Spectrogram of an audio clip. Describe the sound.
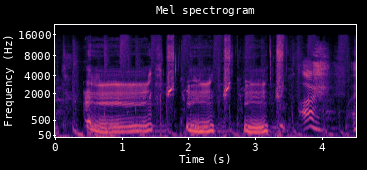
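A person imitates a donkey's bray in front of a jury, with loud, strained vocal hee-haw bursts, three long harmonic blasts alternating with sharp breathy inhales, forceful.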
